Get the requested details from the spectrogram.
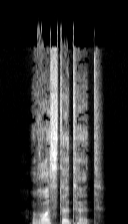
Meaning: inflection of rosten: 1. second-person plural preterite 2. second-person plural subjunctive II
- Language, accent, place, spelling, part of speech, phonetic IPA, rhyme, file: German, Germany, Berlin, rostetet, verb, [ˈʁɔstətət], -ɔstətət, De-rostetet.ogg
